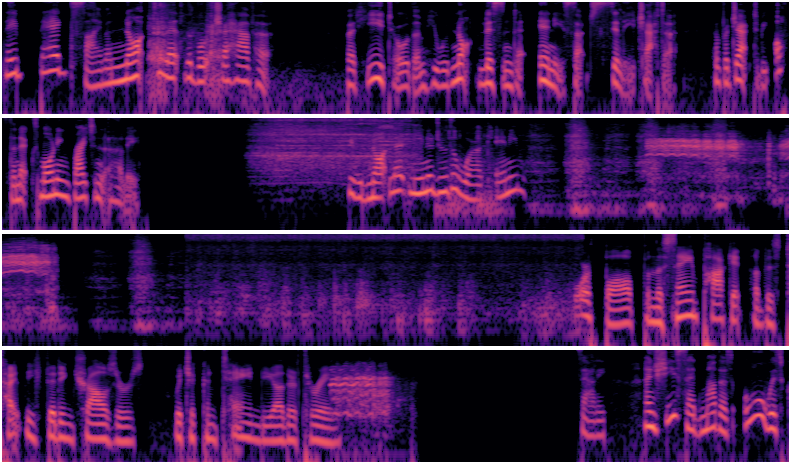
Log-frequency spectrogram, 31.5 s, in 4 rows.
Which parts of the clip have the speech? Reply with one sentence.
The speech can be heard from 0.0 to 9.2 s, from 11.3 to 13.1 s, from 21.4 to 27.0 s and from 29.4 to 31.4 s.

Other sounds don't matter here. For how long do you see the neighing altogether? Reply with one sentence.
You can hear the neighing for 4 seconds altogether.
